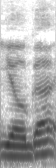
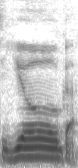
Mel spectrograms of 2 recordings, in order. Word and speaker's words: yoga: By the way, it's not yoga, it's yoga. That's really how you would pronounce it, is yoga.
